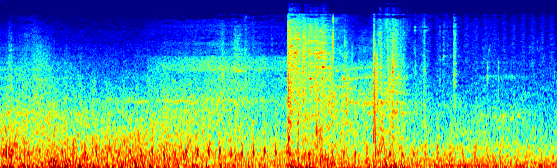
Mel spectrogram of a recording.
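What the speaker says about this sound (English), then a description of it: "So I'm gonna shoot at his helicopter." A helicopter in the Fortnite video game whirs steadily with a dense rotor drone throughout, joined by a burst of gunfire partway through and mechanical clatter.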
